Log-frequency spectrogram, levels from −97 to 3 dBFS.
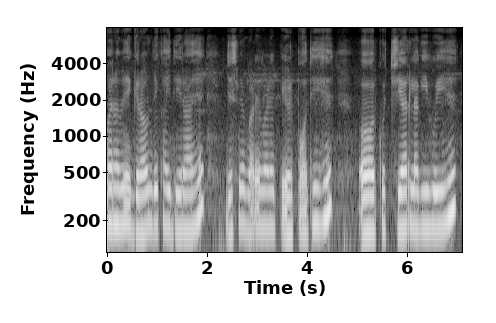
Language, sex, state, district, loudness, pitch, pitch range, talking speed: Hindi, male, Bihar, Bhagalpur, -16 LUFS, 175 Hz, 165-185 Hz, 160 wpm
